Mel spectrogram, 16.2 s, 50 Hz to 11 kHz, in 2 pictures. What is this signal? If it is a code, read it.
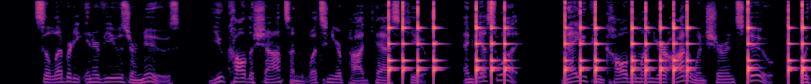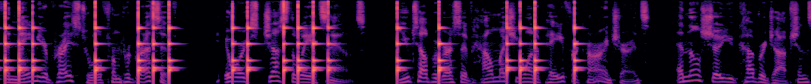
Tap code, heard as taps on a metal pipe, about 7 knocks a second, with speech in English. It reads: SPECIAL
